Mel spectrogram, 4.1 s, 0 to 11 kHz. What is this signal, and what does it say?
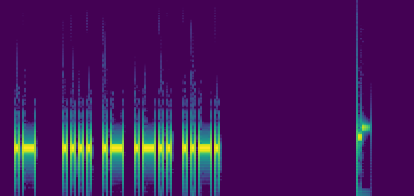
Morse code, heard as a keyed tone, about 28 wpm, 700 Hz. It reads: A HALF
